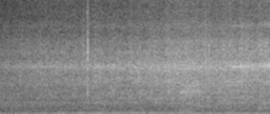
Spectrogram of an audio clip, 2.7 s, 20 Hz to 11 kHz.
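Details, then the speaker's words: Dodge 5.2/5.9 V8 idling: steady, even low rumble with no stumble or miss; runs beautiful now. "the situation and the condition that she's in trouble um let's see runs beautiful now"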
